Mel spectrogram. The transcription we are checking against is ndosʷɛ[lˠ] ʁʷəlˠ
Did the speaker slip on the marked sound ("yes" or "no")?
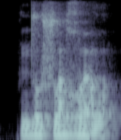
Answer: no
